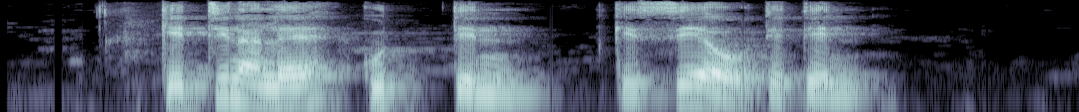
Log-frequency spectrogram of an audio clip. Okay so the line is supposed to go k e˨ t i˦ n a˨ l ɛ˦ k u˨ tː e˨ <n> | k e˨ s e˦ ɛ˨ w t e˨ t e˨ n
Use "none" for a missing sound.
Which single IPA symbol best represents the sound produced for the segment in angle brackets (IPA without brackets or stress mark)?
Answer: n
